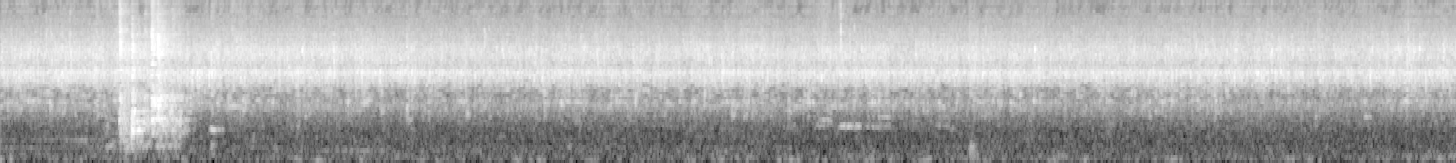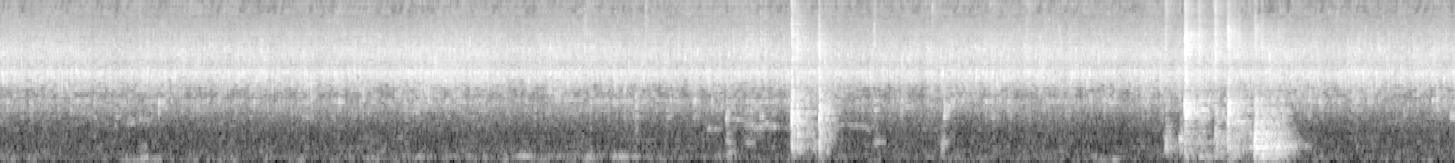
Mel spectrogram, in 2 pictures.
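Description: Chicken pieces frying in hot oil in a wok, a steady sizzle, with a few short louder crackling bursts: one about a second in and others near the end.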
